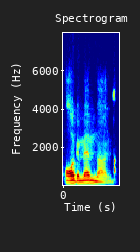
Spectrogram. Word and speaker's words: Agamemnon: I can't pronounce his name. It was Agamemnon. Oh, Agamemnon.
